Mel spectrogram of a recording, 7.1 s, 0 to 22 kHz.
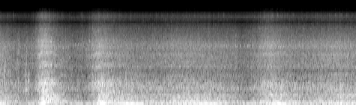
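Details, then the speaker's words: Supercharged (blown) engine in a C10 pickup, after fixing vacuum leaks, timing and starter: deep, very loud rumble swelling with each throttle blip and settling back evenly; louder than it ever was before. Normal running. "Good grief, that sucker's loud."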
